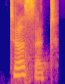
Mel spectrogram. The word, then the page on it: tercet: Indian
